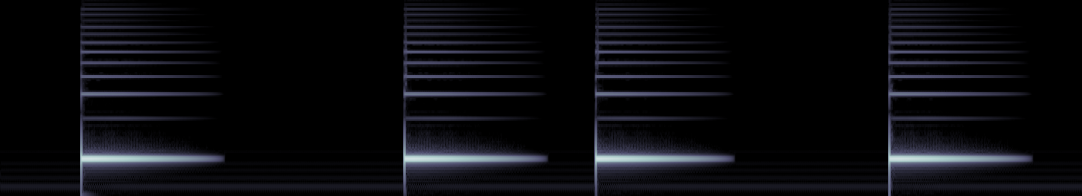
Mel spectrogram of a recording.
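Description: Reaktor Blocks modular synth patch sounding four separate notes at the same pitch. Each starts with a click and fades away over about a second, at uneven intervals.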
